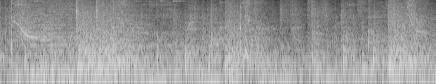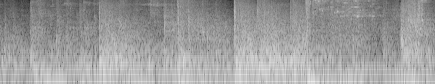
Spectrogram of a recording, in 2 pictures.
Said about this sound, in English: She runs out of ammunition. She puts a new clip in and shoots, then runs off under heavy fire.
